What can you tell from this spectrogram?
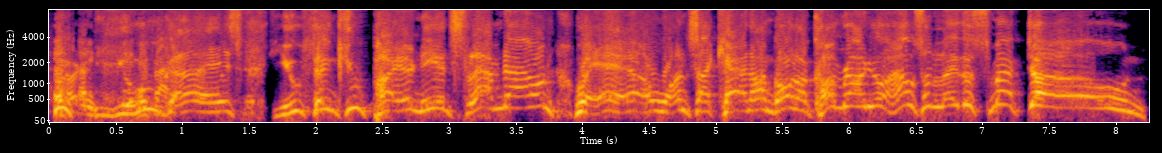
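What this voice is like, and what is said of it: Hulk Hogan impression. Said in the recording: “you doing a Hulk Hogan voice”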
